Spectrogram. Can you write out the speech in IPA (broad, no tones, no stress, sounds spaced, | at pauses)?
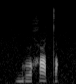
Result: ɡ u χ ə tˤ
